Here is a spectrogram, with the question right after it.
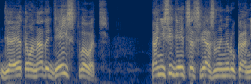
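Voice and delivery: sly, needling tone. Narrating a fairy tale, the crow answers the Tin Woodman, snide. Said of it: "ехидно сказала ворона".

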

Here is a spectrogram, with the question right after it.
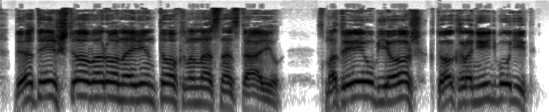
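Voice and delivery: shrill, very high-pitched, taunting, jeering yell. Narrator reading a man turning to taunt the lanky escort guard, mocking shout. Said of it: "он насмешливо крикнул".

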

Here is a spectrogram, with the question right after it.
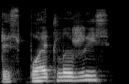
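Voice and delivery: plain

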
